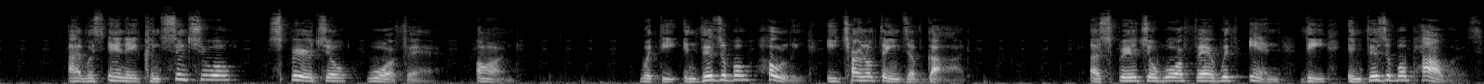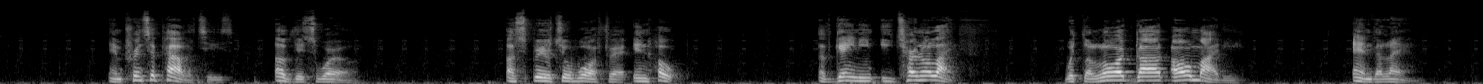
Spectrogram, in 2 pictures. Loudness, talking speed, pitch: -20 LUFS, 90 wpm, 130 Hz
